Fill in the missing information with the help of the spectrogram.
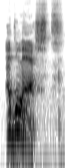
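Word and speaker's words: agelast: Agile last. Agilast. Let me write down here the word. A g e l a s t. Agil.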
